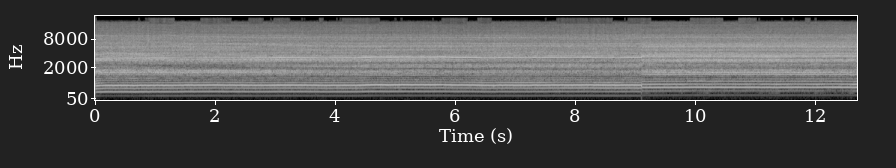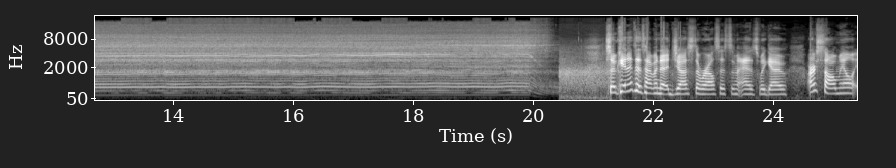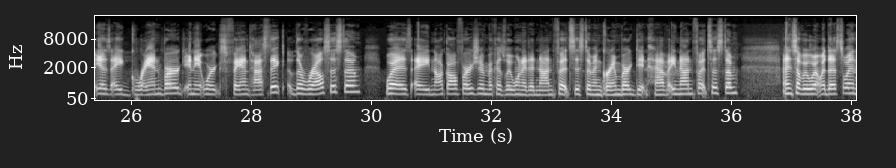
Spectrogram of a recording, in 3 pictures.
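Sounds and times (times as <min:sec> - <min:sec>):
chainsaw cutting through log: 0:00.0 - 0:26.4.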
